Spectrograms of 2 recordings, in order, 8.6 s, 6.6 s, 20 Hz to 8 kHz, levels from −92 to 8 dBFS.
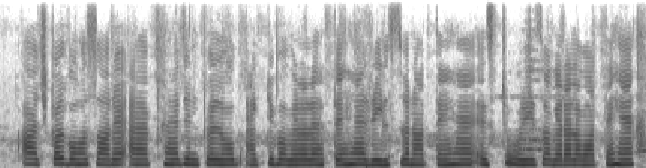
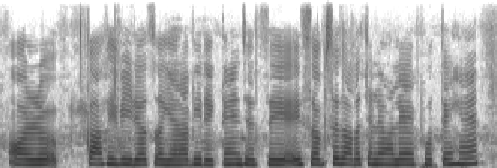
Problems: constant background noise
